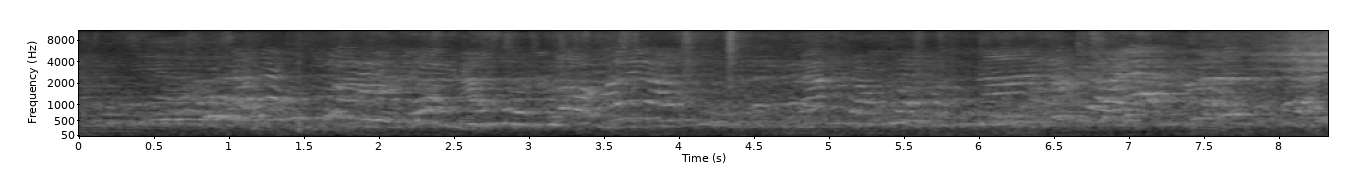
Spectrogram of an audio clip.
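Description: Many children chattering at once, a steady babble of overlapping young voices.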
